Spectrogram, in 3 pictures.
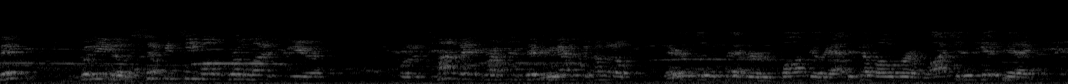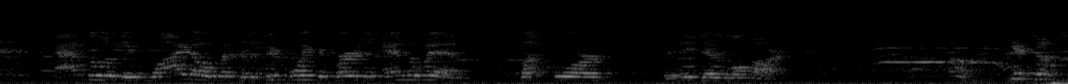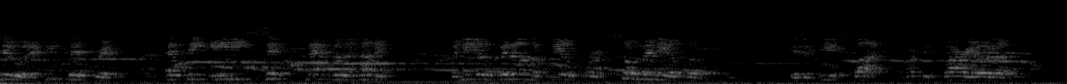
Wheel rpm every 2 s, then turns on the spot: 0, 0, 0, 0, 0, 0, 0, 0, 0, 0, 0, 0, 0, 0, 0, 0.
none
